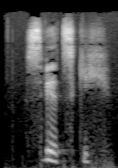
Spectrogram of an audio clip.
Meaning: 1. society, high-society 2. secular, worldly, lay
- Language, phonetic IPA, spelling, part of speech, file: Russian, [ˈsvʲet͡skʲɪj], светский, adjective, Ru-светский.ogg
